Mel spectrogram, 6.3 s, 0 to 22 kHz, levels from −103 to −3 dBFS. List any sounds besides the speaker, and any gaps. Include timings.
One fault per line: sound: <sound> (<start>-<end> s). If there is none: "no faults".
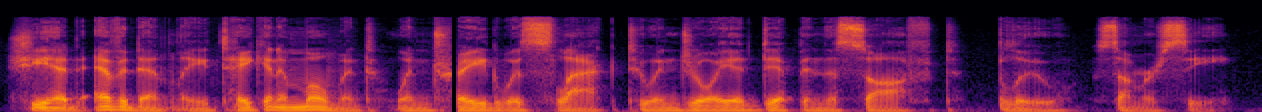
sound: dropout (2.3-2.3 s)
